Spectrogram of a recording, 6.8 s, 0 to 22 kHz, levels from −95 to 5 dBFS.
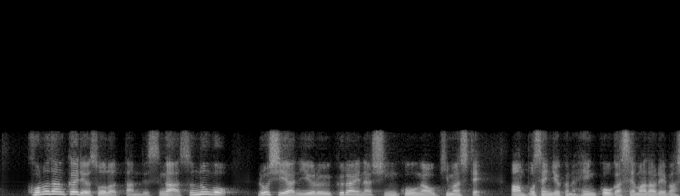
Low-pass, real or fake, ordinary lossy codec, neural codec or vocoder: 7.2 kHz; fake; none; codec, 24 kHz, 0.5 kbps, DualCodec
